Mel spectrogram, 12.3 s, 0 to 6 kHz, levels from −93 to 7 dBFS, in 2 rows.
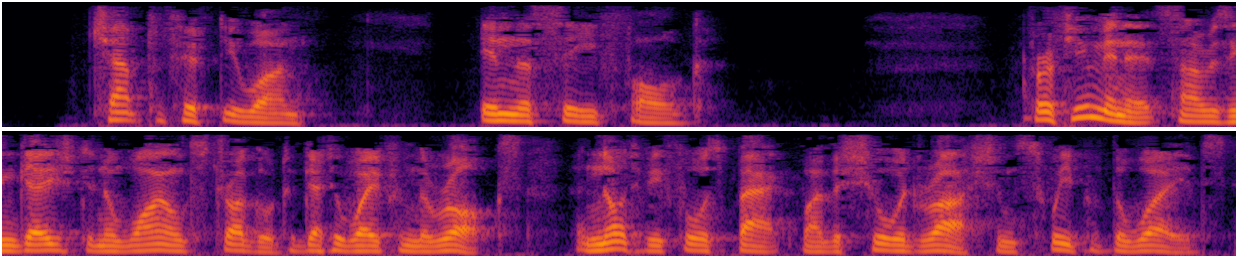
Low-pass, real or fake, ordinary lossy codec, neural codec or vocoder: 5.4 kHz; fake; MP3, 24 kbps; codec, 16 kHz, 8 kbps, FunCodec, trained on Chinese and English, 25 frames a second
